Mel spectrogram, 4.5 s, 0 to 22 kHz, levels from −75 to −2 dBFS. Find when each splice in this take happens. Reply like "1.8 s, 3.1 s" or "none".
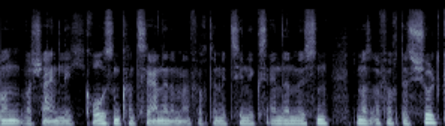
3.5 s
